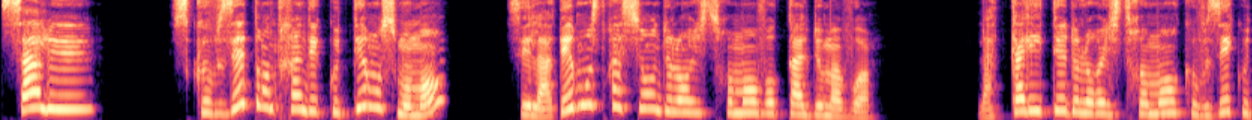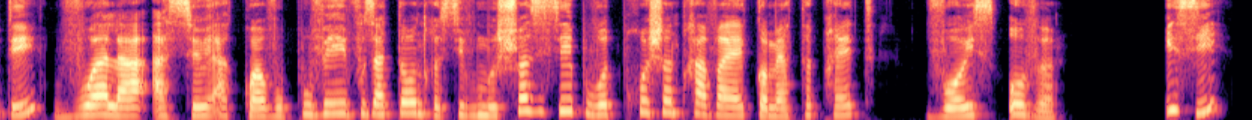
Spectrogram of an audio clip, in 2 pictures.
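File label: African French Senegal female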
